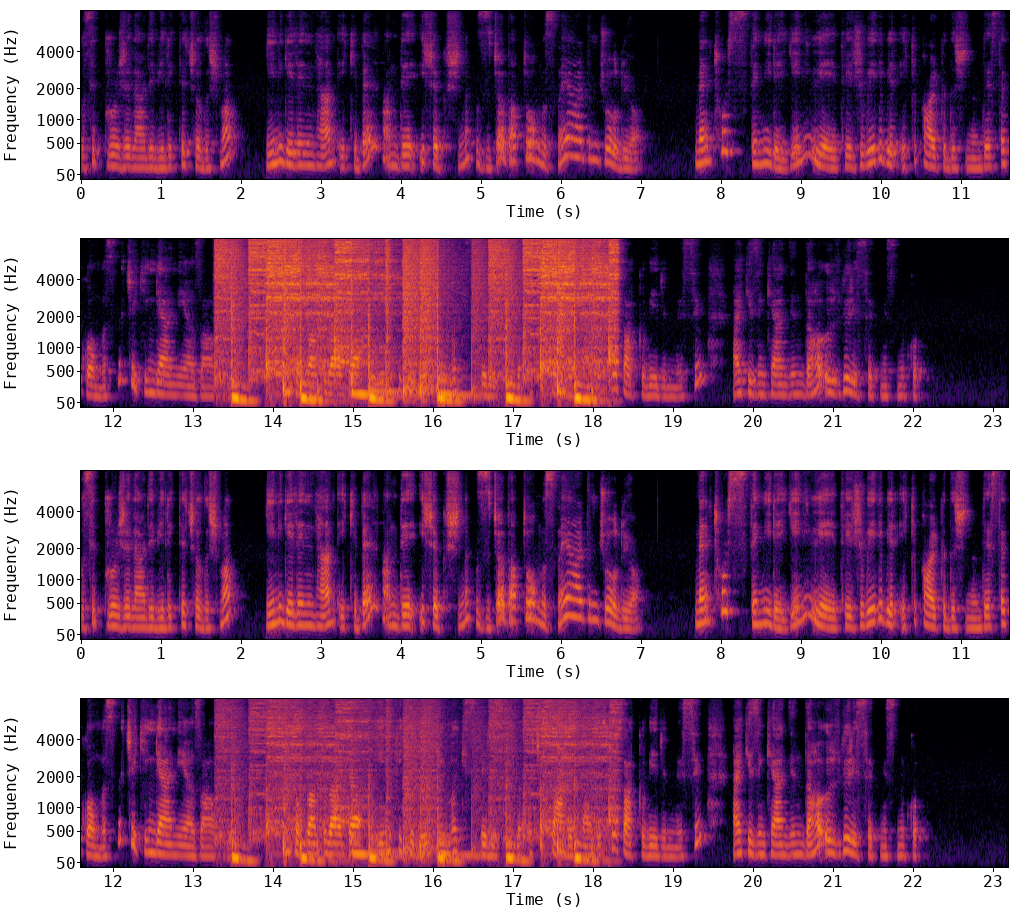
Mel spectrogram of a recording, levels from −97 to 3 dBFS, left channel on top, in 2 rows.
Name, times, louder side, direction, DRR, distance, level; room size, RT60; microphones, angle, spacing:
voice 1, 0.0-1.9 2.3-7.0 7.7-13.6 14.2-22.0, right 4 dB, 60° right, 0.7 m, -33 dB
sound 1, 13.3-18.3, left 7 dB, 65° left, 0.6 m, -23 dB
7.9 x 6.1 x 3.1 m
head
